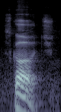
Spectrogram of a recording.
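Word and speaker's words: scourge: स्कर्ज, स्कर्ज नहीं, जैसे कर्ज बोलते हैं वैसे नहीं, स्कर्ज।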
